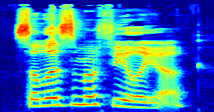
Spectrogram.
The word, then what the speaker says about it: psellismophilia: Celismophilia. I think. – Is it P-S? – Yeah, P-S-E-L-L-I-S-M-O-P-H-I-L-I-A. – Yeah, I would say that the P is silent. – Celismophilia.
